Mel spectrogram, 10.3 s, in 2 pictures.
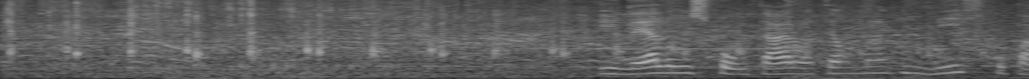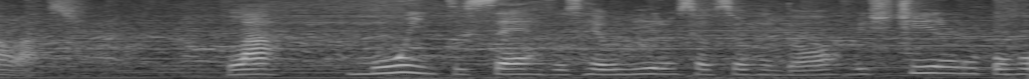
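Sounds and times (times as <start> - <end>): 
horse-drawn carriage hooves clip-clopping: 0.0 - 5.5
carriage rolling rumble: 0.0 - 5.9
speech: 3.0 - 5.6, 6.3 - 10.2.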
